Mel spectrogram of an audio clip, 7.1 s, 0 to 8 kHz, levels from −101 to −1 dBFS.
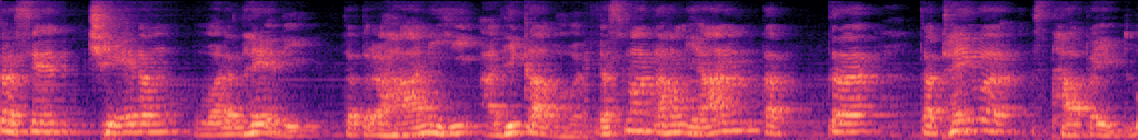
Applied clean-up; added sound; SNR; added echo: neural separator model SepFormer DNS4.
